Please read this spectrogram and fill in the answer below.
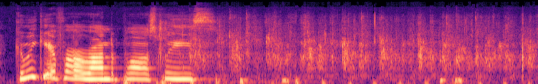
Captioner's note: audience applauding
